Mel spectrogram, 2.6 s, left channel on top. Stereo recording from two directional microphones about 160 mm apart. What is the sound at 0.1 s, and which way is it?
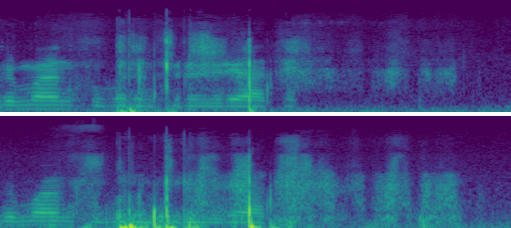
Speech, 15° left (ahead or behind).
